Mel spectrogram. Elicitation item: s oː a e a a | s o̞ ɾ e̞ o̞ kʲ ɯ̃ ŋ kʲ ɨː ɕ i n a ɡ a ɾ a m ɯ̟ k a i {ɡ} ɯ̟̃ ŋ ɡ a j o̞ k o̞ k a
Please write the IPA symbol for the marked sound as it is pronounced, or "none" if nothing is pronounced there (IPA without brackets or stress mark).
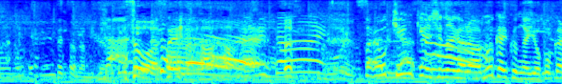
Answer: k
